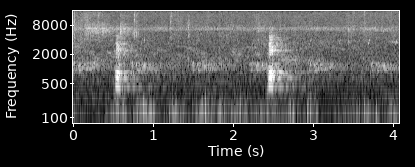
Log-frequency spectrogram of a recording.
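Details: Great Hornbill in the central zone of Kaziranga National Park, Assam, heard on safari, giving two loud, harsh, barking calls about two seconds apart, over a low engine rumble and quiet human voices.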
